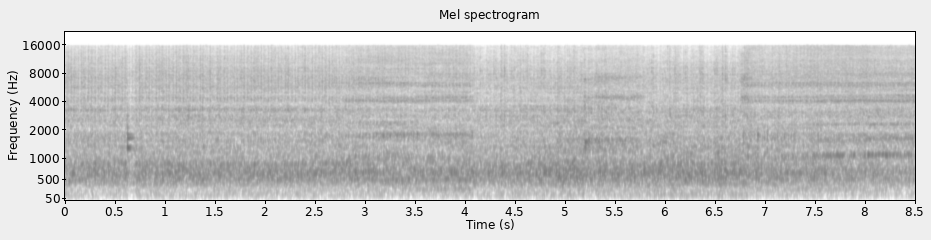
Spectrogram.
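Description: Harbor Freight combination belt and disc sander running with a piece of cherry pressed hard against its 6-inch sanding disc: a steady abrasive hiss of grit on wood over the motor. The motor holds its speed under the hard pressure without stalling.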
